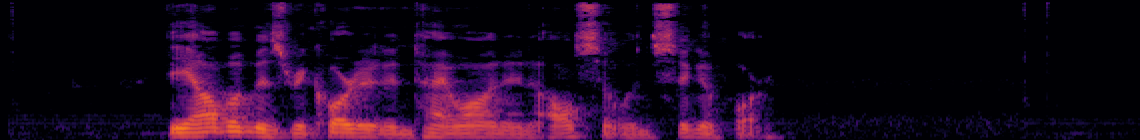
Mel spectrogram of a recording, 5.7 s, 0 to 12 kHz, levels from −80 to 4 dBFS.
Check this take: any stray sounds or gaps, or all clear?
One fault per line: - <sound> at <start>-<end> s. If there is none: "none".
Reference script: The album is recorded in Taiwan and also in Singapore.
none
